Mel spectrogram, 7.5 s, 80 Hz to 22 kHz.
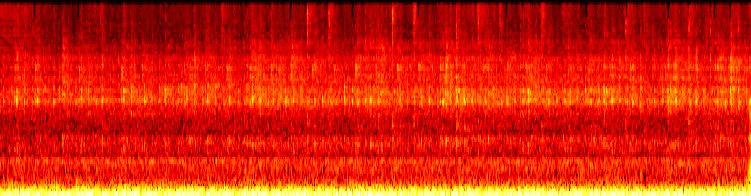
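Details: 1960 Buick Invicta Custom convertible, numbers-matching 401 cubic inch Nailhead V8 with automatic transmission, heard from the rear: steady, even low rumble from the tailpipe with no misses or ticks; idling smoothly and healthy.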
